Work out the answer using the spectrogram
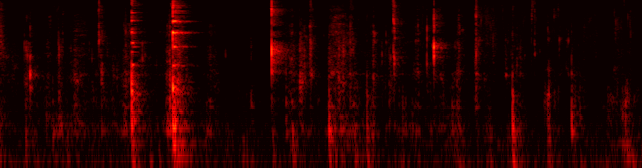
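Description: A person chewing a mouthful of rice and tom yam eaten by hand, with scattered short mouth clicks.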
